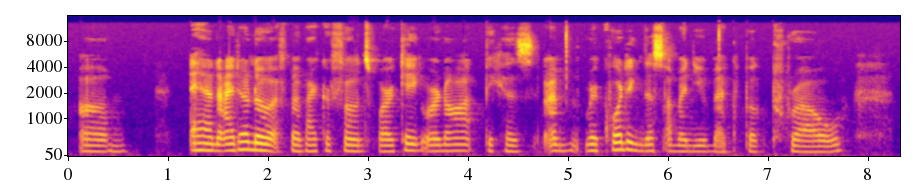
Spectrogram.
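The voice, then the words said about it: Sick-sounding voice. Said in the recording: “I'm sick, as you can tell by my voice”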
